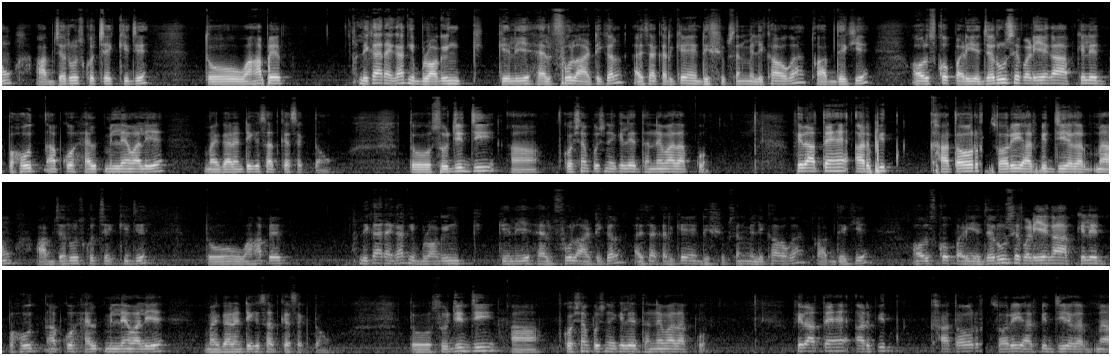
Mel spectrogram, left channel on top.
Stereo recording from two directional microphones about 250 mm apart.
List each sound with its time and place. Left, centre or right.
0.3 s speech: left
